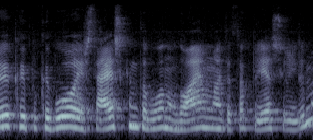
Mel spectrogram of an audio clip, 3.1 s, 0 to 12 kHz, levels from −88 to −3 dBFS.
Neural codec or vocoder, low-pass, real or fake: none; 10.8 kHz; real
